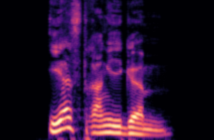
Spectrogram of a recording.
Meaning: strong dative masculine/neuter singular of erstrangig
- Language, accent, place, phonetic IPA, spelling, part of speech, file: German, Germany, Berlin, [ˈeːɐ̯stˌʁaŋɪɡəm], erstrangigem, adjective, De-erstrangigem.ogg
